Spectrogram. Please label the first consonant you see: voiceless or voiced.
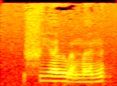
voiceless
